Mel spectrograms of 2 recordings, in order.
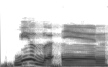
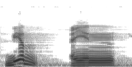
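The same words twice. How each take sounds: First: The middle consonant is bounced with an echo. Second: The middle consonant is pressed and held. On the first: The speaker calls it wrong. "Tidak boleh dibaca bid'in, dipantulkan" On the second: The speaker calls it right. "ditahan atau ditekan"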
